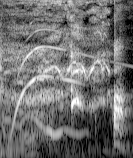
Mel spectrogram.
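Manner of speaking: sudden shrieking laugh. Real, not acted. Telling the hosts about meetings with plants, shrieking laugh. Bursts out laughing at own story.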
